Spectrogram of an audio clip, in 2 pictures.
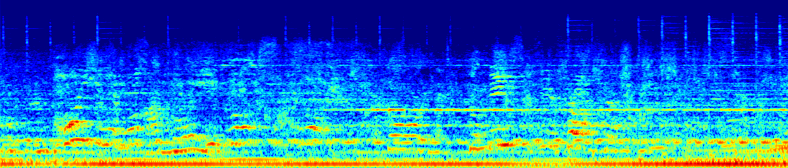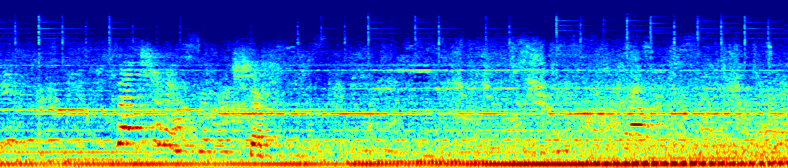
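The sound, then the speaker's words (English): An aircraft crosses the early morning sky with a steady, low droning rumble that holds throughout and slowly grows louder toward the end. “An aircraft crosses the early morning sky.”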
